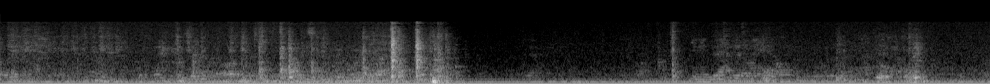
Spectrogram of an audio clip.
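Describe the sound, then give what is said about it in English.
A door is opened with a couple of quick, sharp clunks from the latch and handle, set against a steady low hum with faint murmuring voices. “Let me open the door here.”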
